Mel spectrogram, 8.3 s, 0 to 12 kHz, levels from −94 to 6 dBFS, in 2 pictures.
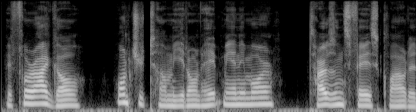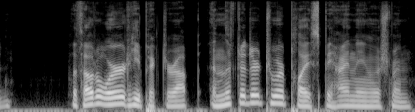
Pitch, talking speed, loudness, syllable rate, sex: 140 Hz, 230 wpm, -18 LUFS, 6.4 syllables/s, male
